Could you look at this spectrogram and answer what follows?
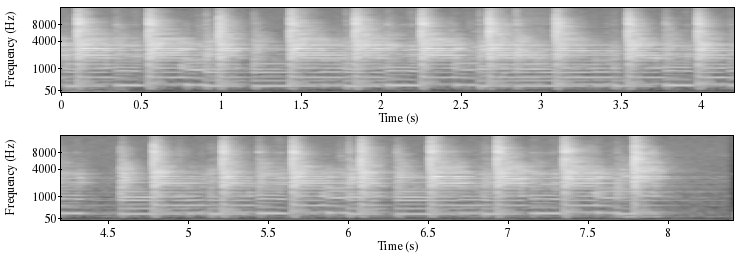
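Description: Country guitar train beat lick played up to speed, a brisk driving pattern of muted bass-string chugs and bright plucked chord accents repeating evenly for several bars, close and loud with no voices.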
